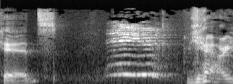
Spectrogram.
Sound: baby babbling

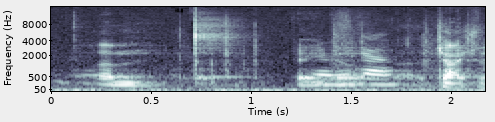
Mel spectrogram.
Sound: clicking sound

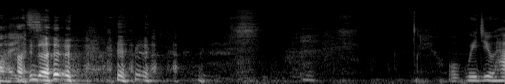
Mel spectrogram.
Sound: audience laughing

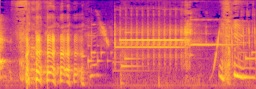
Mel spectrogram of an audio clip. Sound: laughs

